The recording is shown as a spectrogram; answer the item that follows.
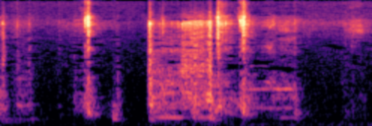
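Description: A home embroidery machine stitches out a detailed design in short mechanical bursts, a few brief whirring runs followed by a longer buzzing stretch, fairly quiet and close with no speech.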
